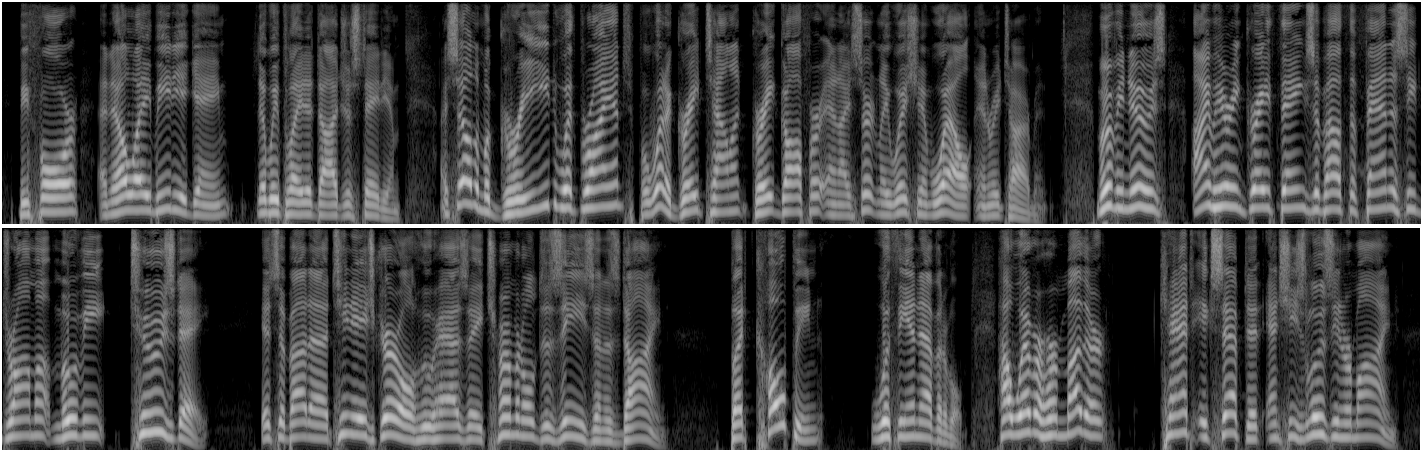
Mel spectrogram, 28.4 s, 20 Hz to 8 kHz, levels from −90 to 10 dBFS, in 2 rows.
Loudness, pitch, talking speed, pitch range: -22 LUFS, 195 Hz, 150 wpm, 170-225 Hz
